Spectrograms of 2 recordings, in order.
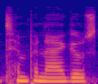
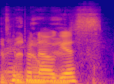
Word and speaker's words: Timpanogos: a lot Monument Valley timpanagos cave I hope I pronounced that Timpanogos there's an O and then an a Ashley a National Park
